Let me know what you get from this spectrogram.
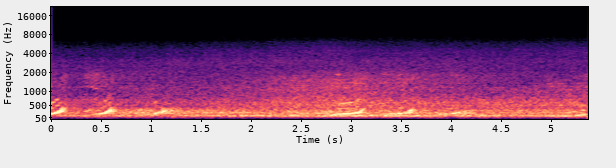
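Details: Humpback whale song heard through heavy low underwater noise: faint short rising chirps repeated roughly every half second to second, with a soft moan in between.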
